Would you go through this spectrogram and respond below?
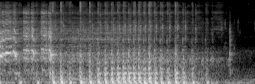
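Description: A Motobravo Roma 150cc scooter engine cranks with a rapid, pulsing chug that catches and runs roughly for about two seconds, loud and close, then cuts off abruptly.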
